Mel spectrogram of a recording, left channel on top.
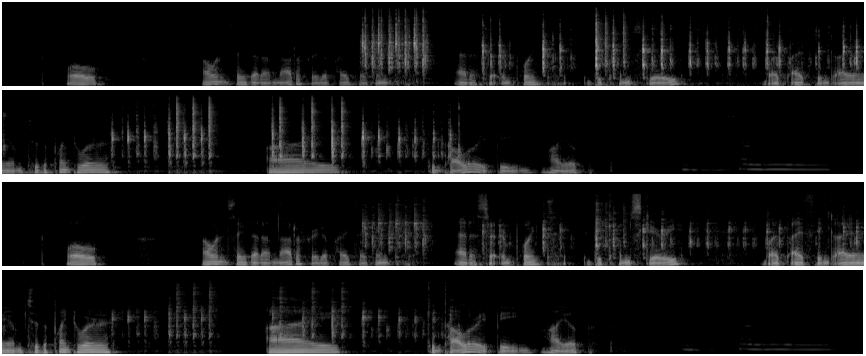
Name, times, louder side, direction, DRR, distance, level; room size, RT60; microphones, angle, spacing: voice 1, 0.6-1.0 1.4-1.5 2.0-4.1 4.5-7.4 7.6-9.8 11.3-12.0 12.9-14.6, right 5 dB, 50° right, 0.3 m, -38 dB
voice 2, 3.4-4.1 15.4-16.9, left 2 dB, 55° left, 3.2 m, -64 dB
sound 1, 3.6-4.3 4.8-5.1 5.4-8.7 9.7-10.8 11.3-13.2, left 10 dB, 80° left, 0.4 m, -37 dB
9.1 x 6.7 x 2.5 m
head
